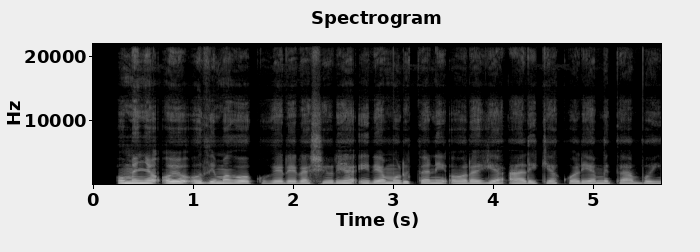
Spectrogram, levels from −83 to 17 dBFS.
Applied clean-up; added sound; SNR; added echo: neural mask model DeepFilterNet 3.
